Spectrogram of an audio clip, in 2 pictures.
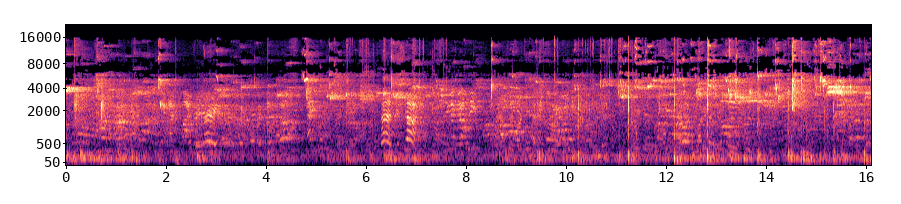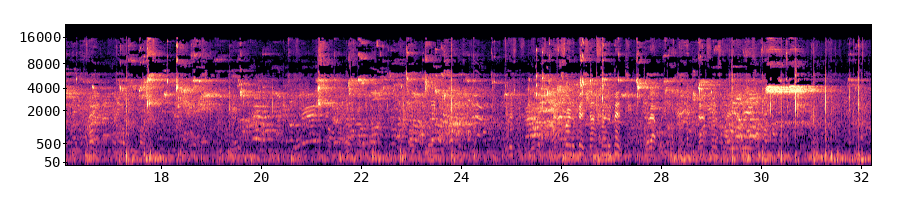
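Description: A basketball being dribbled on a hardwood gym floor during a game, under a steady background of indistinct voices from players and onlookers in a large hall.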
